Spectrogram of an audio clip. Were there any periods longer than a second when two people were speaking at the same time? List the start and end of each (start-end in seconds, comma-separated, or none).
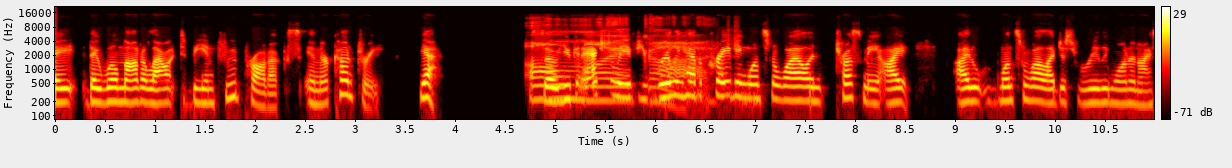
4.8-6.8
